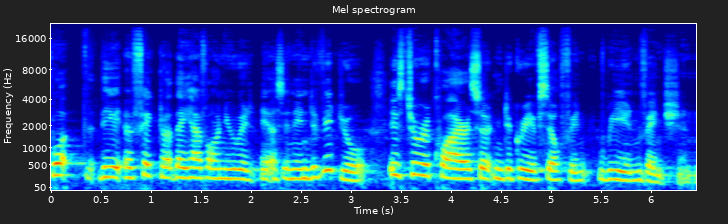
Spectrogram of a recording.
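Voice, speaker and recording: Speaking at a moderate pace with a British accent, a woman has a dark, mellow tone, a medium pitch and ordinary pitch variation. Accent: British-sounding. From Australia. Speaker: historian. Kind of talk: lecture. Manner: halting.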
